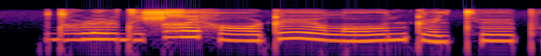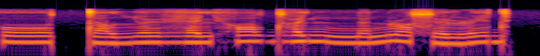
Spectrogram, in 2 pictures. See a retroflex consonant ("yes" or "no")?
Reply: yes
